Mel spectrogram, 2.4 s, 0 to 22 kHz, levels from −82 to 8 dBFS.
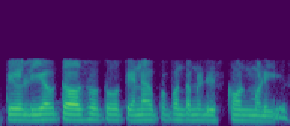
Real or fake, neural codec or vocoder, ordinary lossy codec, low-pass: real; none; none; 3.6 kHz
